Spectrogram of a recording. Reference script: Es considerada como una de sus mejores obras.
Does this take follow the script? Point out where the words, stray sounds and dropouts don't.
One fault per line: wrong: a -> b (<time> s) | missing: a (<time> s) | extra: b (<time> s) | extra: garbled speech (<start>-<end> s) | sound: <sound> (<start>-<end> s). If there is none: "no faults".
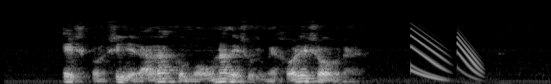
sound: chirp (4.1-4.9 s)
